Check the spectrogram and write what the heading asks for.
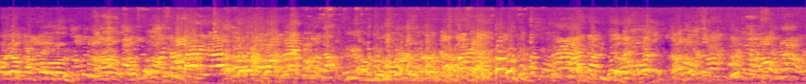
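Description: Loud, excited chatter: several people talking and calling out over one another, so no single voice stands out.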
